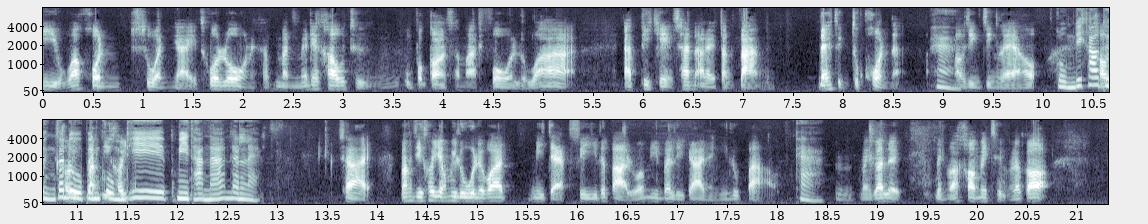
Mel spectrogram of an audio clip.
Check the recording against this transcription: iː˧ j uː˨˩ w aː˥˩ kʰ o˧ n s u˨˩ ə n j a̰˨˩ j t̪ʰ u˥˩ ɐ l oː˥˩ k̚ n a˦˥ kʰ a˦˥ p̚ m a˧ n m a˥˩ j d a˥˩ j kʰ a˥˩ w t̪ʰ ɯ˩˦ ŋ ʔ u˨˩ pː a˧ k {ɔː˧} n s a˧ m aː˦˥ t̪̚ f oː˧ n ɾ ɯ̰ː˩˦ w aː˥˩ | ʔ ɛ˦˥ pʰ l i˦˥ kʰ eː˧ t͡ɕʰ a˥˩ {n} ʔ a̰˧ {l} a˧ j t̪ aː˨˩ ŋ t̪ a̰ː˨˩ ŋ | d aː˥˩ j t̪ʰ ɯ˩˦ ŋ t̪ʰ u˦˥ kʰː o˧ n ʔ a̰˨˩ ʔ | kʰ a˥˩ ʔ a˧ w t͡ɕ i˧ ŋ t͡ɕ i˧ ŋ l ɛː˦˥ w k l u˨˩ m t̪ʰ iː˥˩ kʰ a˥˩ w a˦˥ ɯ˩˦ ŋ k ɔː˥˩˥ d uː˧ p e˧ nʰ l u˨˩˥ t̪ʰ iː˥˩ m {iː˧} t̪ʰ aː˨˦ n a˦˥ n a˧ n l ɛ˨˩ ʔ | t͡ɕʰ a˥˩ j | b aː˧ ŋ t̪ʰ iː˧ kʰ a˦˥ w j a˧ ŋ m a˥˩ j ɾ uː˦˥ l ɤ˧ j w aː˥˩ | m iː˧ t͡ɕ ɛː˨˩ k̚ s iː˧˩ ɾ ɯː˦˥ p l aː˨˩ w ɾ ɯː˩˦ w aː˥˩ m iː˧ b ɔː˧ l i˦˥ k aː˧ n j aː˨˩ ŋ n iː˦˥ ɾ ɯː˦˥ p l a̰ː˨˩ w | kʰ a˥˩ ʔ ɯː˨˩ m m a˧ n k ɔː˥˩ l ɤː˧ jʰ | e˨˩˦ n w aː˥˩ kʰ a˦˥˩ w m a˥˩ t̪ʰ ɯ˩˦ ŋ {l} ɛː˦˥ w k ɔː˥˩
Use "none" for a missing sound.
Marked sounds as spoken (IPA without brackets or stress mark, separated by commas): ɔː˧, n, ɾ, iː˧, l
